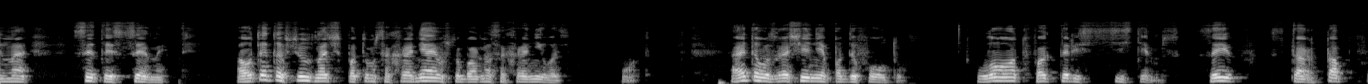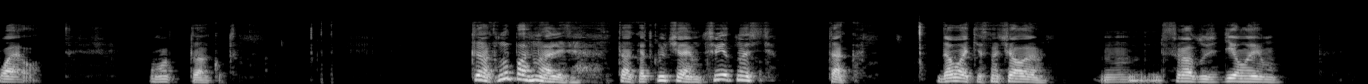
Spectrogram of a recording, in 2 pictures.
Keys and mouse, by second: 20.1 click.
